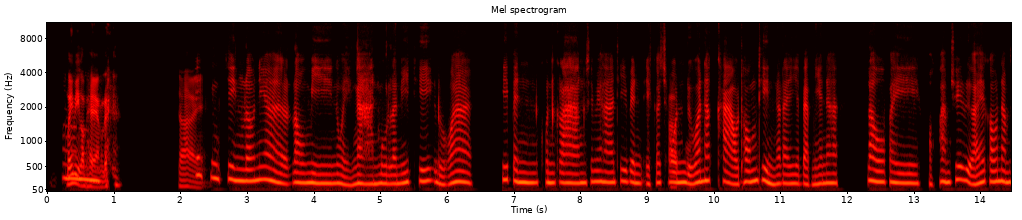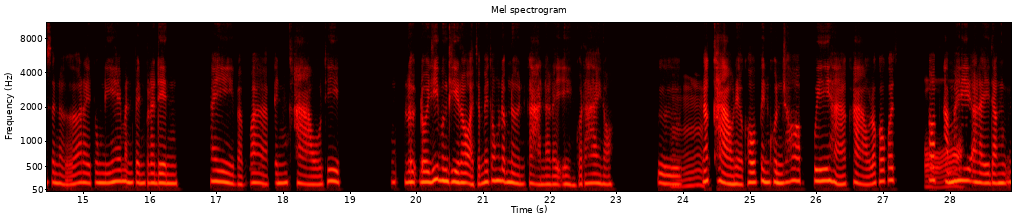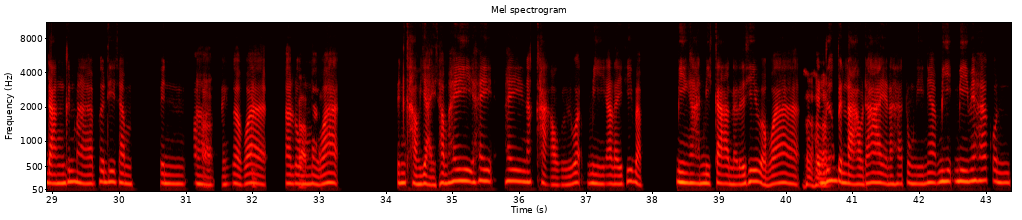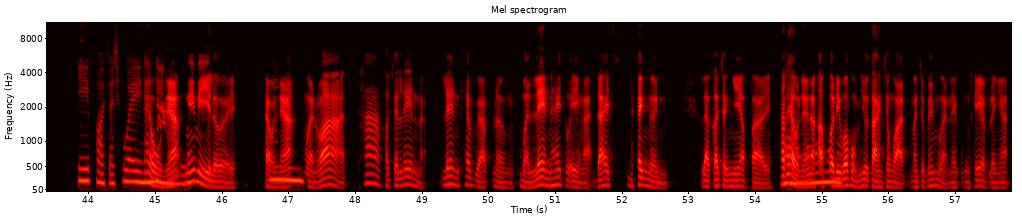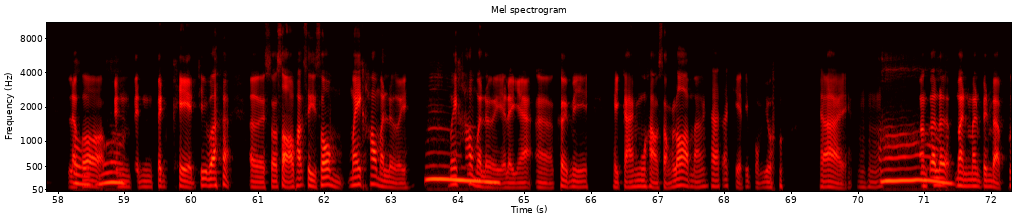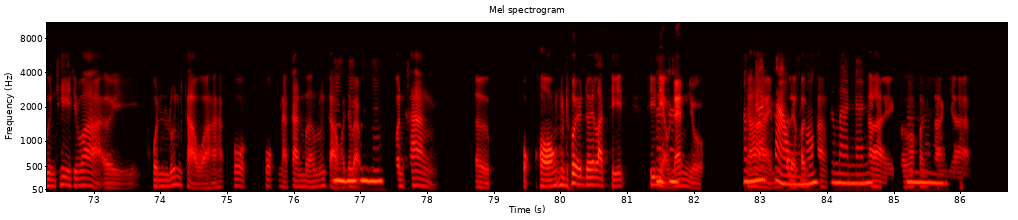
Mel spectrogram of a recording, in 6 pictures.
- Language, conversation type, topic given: Thai, advice, ควรปรับพฤติกรรมการใช้ชีวิตอย่างไรให้เข้ากับสังคมใหม่?
- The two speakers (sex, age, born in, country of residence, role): female, 50-54, Thailand, Thailand, advisor; male, 35-39, Thailand, Thailand, user
- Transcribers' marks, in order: laughing while speaking: "เลย"; laugh; other background noise; laughing while speaking: "ว่า"; laughing while speaking: "อยู่"; laughing while speaking: "ด้วย"; tapping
